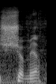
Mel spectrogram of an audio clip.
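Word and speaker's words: Cömert: se prononce comme ça, c'est écrit Comert, mais il nous a dit lui-même que ça se disait Chemert.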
